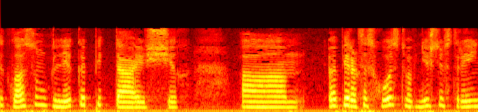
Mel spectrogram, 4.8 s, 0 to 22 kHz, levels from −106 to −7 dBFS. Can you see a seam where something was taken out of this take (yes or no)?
yes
